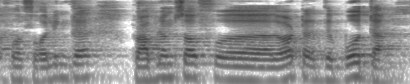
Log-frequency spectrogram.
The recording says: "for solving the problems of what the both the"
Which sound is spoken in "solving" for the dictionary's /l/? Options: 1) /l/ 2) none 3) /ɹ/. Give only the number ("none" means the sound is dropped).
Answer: 1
